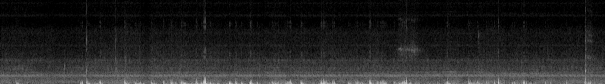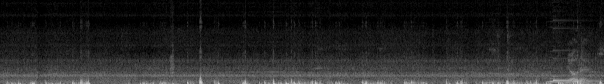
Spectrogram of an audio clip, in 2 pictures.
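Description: Irregular low thumps, a few a second, from keystrokes and mouse clicks at a computer desk picked up by the microphone, over a steady thin hum.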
